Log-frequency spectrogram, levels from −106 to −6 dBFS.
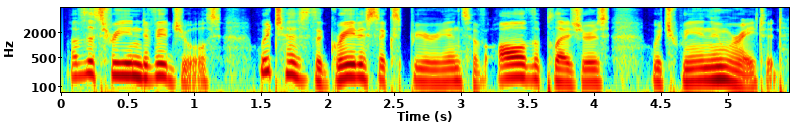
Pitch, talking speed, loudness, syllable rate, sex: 150 Hz, 175 wpm, -17 LUFS, 6.1 syllables/s, male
